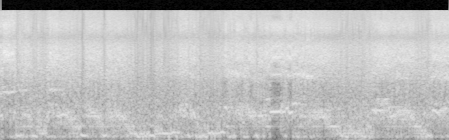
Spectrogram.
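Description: Harsh noise music: a loud, unbroken wall of distorted noise across the whole range, with stuttering, shifting low tones underneath.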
